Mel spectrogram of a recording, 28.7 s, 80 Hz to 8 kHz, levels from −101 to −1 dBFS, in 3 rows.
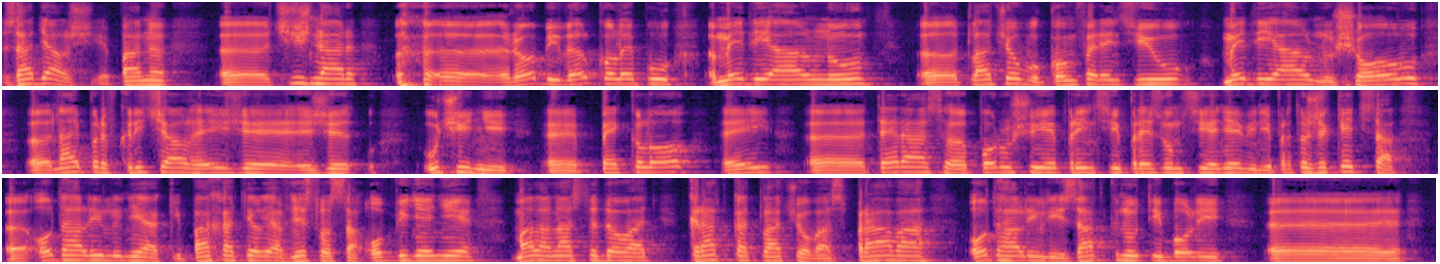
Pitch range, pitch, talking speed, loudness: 135-165 Hz, 155 Hz, 100 wpm, -23 LUFS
